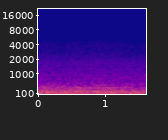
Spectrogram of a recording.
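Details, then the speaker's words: Jeep Grand Cherokee WK2 at about 75 mph after the free cowl fix: only steady road rumble and some wind noise, no droning hum from the cowl between hood and windshield; cowl now quiet. "now we have more wind noise in the chassis but the cowl is completely quiet now"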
